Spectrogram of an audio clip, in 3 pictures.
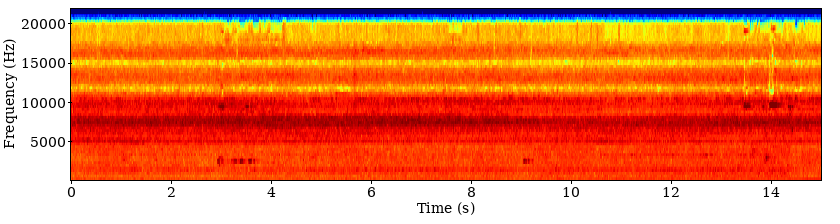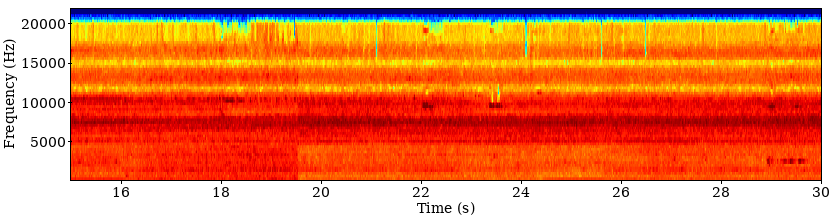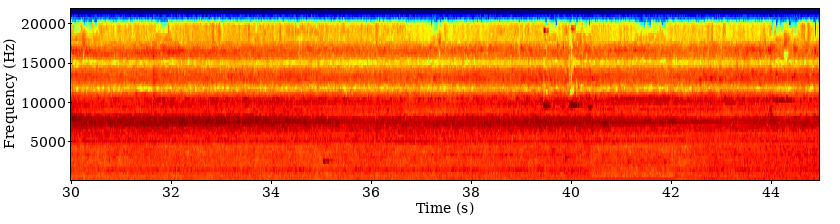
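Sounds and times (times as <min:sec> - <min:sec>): diesel construction machinery drone: 0:00.0 - 0:44.9.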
